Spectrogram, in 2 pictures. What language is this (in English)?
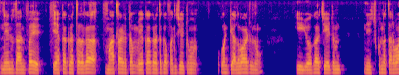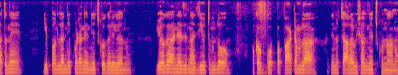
Telugu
